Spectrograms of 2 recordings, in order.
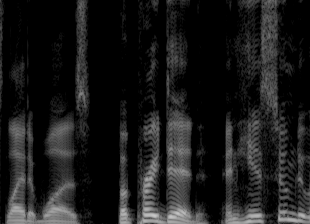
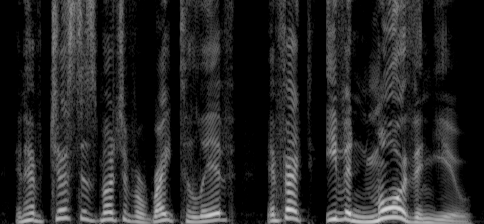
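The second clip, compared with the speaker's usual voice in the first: higher, louder stern scolding; angry lecture; 13 semitones higher, 7 dB louder than usual. Acted. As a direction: lecture him angrily. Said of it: "Sunshine told Prey".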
